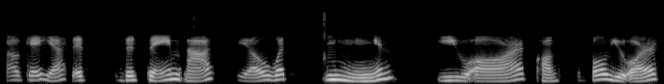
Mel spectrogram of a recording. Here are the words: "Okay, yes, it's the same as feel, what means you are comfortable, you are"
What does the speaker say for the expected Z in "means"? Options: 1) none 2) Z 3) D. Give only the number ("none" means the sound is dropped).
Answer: 1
